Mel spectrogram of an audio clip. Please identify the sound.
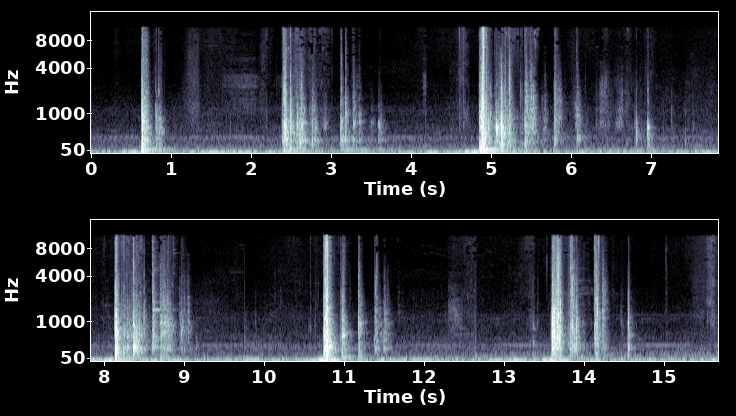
Book Droppped
Dropping some books to rug.
books, drop, dropping, fall, slam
